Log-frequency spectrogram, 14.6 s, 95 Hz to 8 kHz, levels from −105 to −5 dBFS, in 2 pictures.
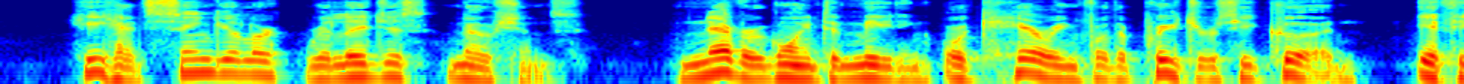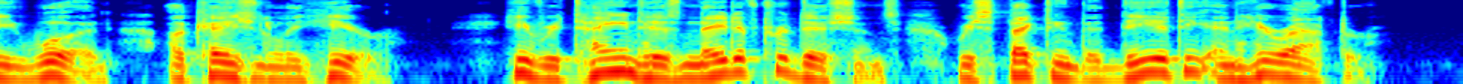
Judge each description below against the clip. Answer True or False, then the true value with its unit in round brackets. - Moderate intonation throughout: True (4.9 semitones)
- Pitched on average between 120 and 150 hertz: True (135 Hz)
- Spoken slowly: True (125 wpm)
